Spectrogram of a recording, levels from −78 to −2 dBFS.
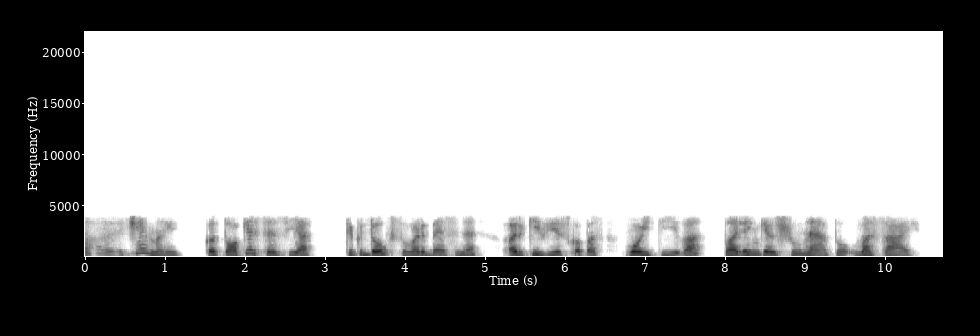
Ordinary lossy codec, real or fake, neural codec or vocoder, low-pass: AAC, 16 kbps; fake; codec, 16 kHz, about 1 kbps, DyCAST, with the encoder's durations; 7.2 kHz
